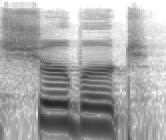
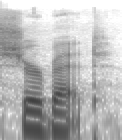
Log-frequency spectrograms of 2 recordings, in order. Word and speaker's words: sherbet: that one up but sherbert is not a word because there's not two hours in it it's sherbet okay i always say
